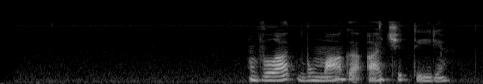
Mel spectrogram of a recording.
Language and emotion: Russian, neutral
